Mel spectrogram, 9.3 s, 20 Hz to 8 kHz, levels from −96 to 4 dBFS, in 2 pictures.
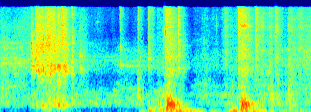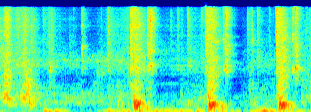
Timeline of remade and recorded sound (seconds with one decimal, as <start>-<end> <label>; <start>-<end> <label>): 0.0-3.2 recorded; 3.2-8.4 remade; 8.4-9.3 recorded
